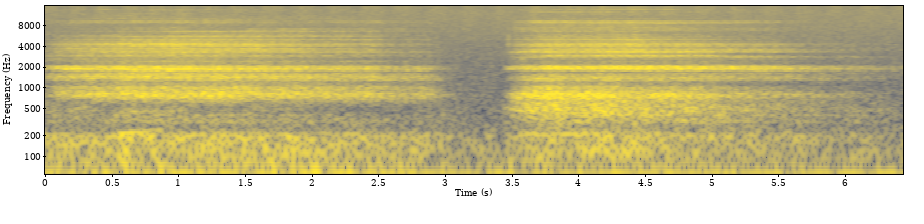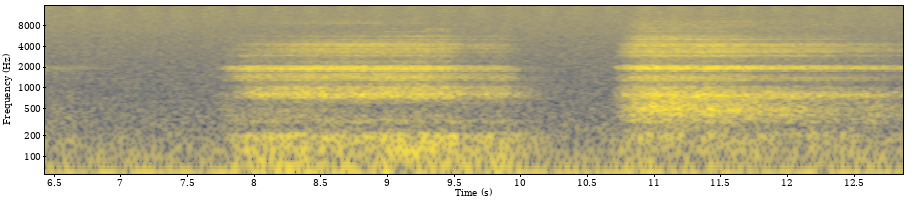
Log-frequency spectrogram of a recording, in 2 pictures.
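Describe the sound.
Slow breathing in and out through the nose with a constricted throat, a soft whispering rush like ocean waves. Four long breaths flow in an even rhythm, each separated by a brief pause, with no talking.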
